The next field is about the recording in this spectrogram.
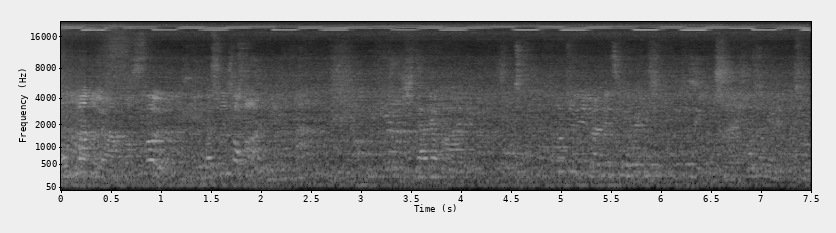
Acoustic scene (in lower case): crowded indoor space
